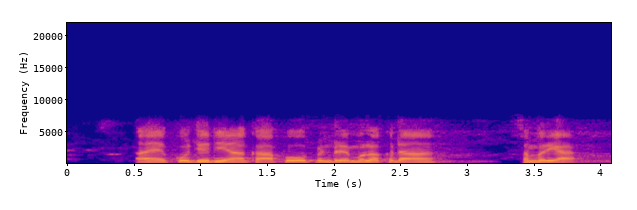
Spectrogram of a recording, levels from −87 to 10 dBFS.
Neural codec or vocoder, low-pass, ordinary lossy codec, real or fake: codec, 16 kHz, 6 kbps, DAC; 7.2 kHz; Opus, 24 kbps; fake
